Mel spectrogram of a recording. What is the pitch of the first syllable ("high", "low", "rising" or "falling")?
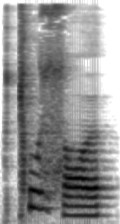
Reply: high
